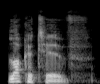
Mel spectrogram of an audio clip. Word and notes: locative: British English

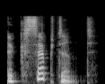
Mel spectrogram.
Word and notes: acceptant: British English

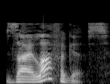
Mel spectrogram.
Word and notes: xylophagous: British English

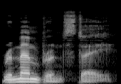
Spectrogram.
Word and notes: remembrance day: British English

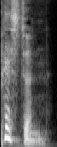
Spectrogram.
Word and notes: piston: British English

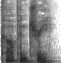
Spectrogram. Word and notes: carpentry: British English

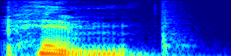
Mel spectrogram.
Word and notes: pimp: British English

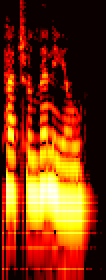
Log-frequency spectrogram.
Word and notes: patrilineal: American English

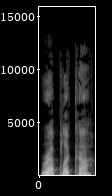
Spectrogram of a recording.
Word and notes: replica: American English

